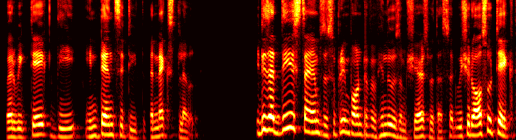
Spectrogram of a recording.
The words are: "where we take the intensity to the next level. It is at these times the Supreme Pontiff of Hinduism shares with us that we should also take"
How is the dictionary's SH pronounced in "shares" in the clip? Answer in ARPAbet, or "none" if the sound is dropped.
SH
